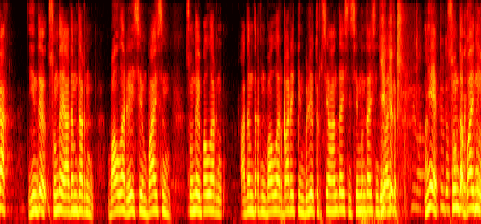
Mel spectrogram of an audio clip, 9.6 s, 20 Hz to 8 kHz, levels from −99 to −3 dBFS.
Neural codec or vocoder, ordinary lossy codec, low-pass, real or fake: codec, 16 kHz, 6 kbps, DAC; none; none; fake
